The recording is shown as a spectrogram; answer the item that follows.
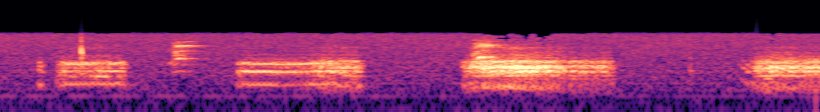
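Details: Puppy uttering a series of drawn-out tonal howling whines, each lasting around a second, repeated with short pauses, some rising and wavering.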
